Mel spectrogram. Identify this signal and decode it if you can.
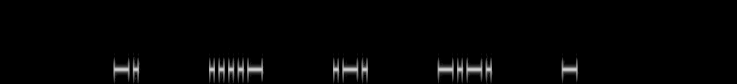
Morse code, heard as a keyed tone, about 25 wpm, spaced as for 10 wpm, 700 Hz. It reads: N4RCT
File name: Lesson 16g - Letter c - Call Signs 25wpm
